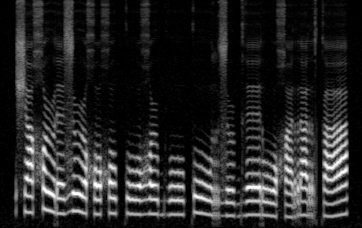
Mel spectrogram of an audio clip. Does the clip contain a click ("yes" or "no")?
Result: no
